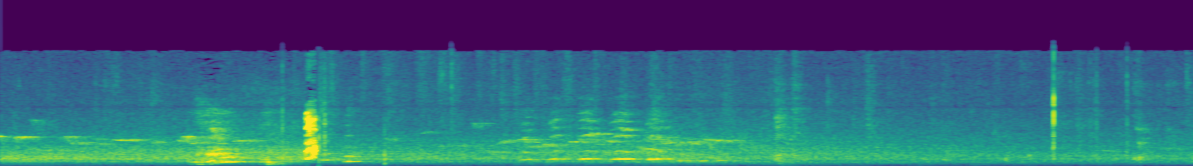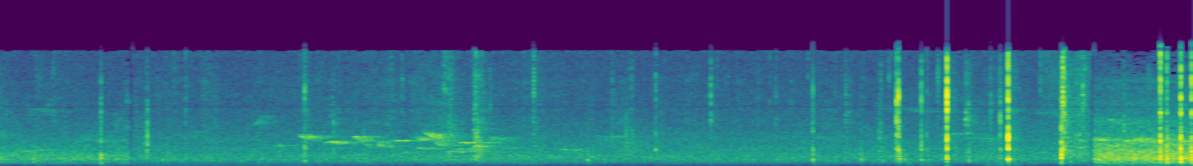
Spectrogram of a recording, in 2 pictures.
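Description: Puppy claws click and scrabble on a tiled floor.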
